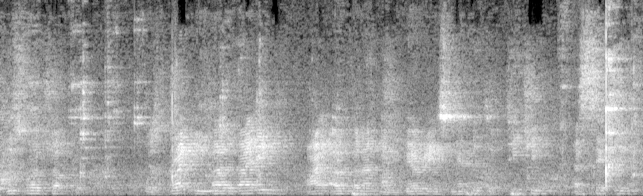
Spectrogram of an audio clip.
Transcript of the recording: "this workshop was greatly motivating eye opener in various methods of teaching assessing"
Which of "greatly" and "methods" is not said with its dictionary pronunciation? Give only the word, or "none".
none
